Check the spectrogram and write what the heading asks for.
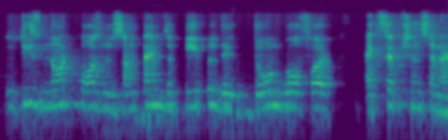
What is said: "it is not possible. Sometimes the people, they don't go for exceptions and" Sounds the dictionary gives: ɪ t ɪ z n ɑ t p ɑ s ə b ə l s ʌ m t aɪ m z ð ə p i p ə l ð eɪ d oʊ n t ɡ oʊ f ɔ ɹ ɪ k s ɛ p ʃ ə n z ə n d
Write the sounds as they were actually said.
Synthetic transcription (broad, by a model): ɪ t ɪ z n ɑ t p ɑ s ə b ə l s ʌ m t aɪ m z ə p i p ə l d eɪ d oʊ n t ɡ oʊ f ɔ ɹ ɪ k s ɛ p ʃ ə n s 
